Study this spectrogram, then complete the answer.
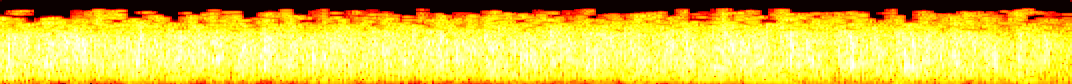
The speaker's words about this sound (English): Would you please welcome me, join me in welcoming, there we go, Mary Ann Gale.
